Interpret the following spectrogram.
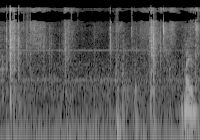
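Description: A cash-envelope wallet is handled and set on a glass desktop. There is a sharp hard tap just after the start, then a few lighter clicks and rustles.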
